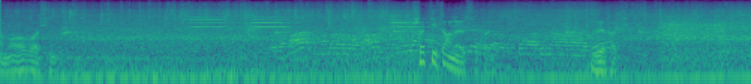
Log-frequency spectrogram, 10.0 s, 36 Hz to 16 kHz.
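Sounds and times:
rain falling on vehicles: 0.0 - 10.0
truck back-up alarm beeping: 2.5 - 4.0, 5.1 - 6.1.

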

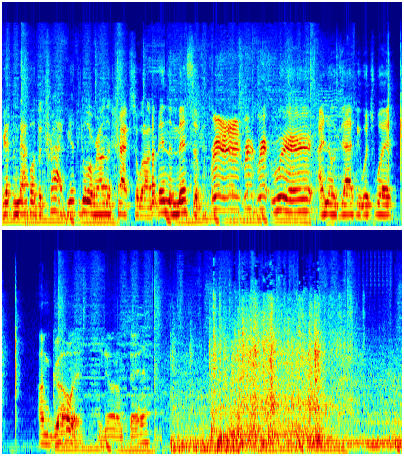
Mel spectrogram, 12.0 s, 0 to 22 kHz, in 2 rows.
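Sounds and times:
garage door rollers rumbling: 8.4 - 12.0.

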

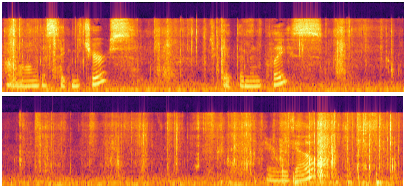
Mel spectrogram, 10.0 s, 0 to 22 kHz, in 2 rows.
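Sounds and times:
paper pages flipping: 0.0 - 10.0.

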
